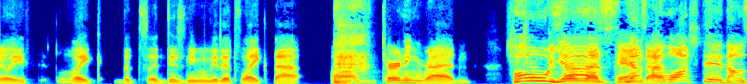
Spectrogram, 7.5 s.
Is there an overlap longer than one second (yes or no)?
yes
